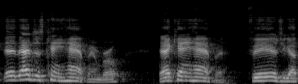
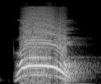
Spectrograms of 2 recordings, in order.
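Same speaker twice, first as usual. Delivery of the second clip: one loud, much higher cry; anguished shout; 13 dB louder than usual. Real, not acted. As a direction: yell the word in disbelief. Anticipating opponent scoring.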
